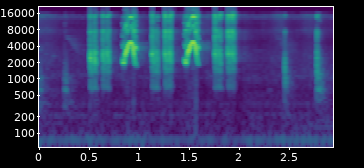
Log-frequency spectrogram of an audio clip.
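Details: Singing black-winged myna, a steady song of varied phrases used to coax silent birds: quick harsh chatter notes and two sharp upslurred whistles within three seconds, then a few scattered clicks, low hum beneath.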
